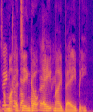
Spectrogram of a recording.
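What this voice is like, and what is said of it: Meryl Streep's Australian accent impression. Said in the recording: “That's my Meryl Streep Australian accent.”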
